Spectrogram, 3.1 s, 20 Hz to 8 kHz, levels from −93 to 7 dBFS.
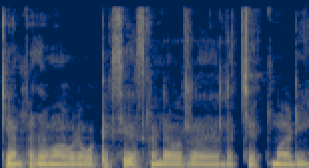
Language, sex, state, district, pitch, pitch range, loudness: Kannada, male, Karnataka, Chamarajanagar, 125 Hz, 120-125 Hz, -26 LUFS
